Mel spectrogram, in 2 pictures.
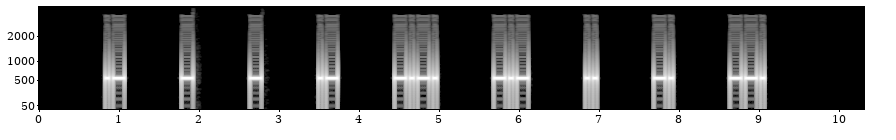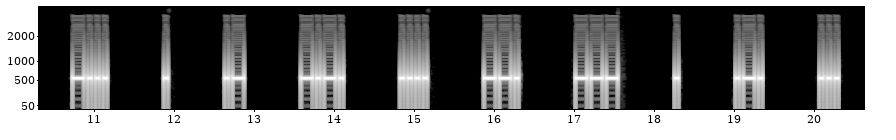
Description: Morse code, heard as a keyed tone, about 25 wpm, spaced as for 10 wpm, 550 Hz. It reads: ATTACKING BEACHGOERS
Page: news headlines in morse code at 10 wpm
